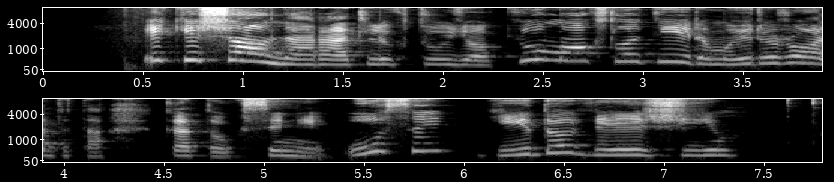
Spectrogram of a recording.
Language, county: Lithuanian, Šiauliai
